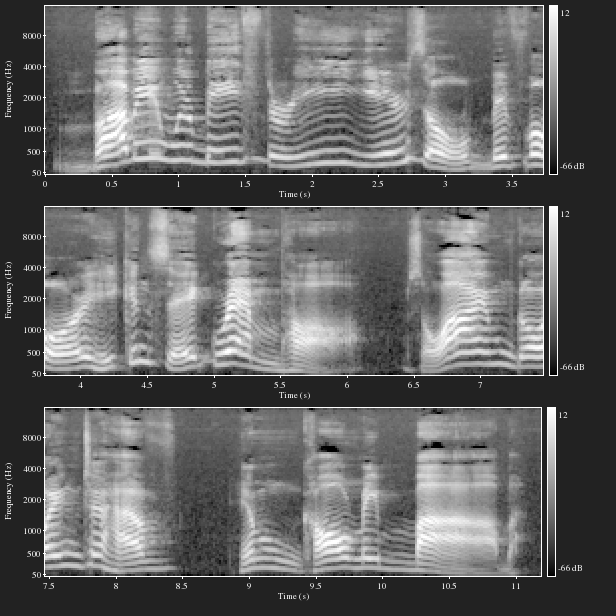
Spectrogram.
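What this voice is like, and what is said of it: Old grandpa character voice. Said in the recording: “Is that your grandpa voice tonight?”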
